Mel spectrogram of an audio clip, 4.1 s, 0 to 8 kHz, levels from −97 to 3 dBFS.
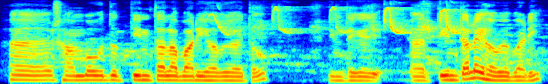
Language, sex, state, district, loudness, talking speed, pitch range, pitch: Bengali, male, West Bengal, Jalpaiguri, -17 LUFS, 175 wpm, 140-160 Hz, 155 Hz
